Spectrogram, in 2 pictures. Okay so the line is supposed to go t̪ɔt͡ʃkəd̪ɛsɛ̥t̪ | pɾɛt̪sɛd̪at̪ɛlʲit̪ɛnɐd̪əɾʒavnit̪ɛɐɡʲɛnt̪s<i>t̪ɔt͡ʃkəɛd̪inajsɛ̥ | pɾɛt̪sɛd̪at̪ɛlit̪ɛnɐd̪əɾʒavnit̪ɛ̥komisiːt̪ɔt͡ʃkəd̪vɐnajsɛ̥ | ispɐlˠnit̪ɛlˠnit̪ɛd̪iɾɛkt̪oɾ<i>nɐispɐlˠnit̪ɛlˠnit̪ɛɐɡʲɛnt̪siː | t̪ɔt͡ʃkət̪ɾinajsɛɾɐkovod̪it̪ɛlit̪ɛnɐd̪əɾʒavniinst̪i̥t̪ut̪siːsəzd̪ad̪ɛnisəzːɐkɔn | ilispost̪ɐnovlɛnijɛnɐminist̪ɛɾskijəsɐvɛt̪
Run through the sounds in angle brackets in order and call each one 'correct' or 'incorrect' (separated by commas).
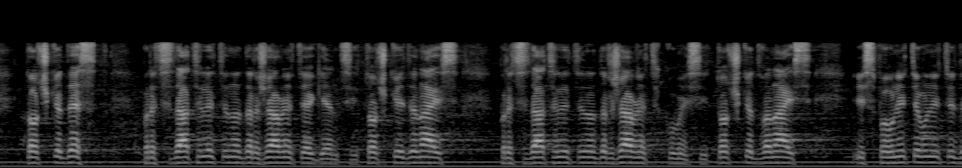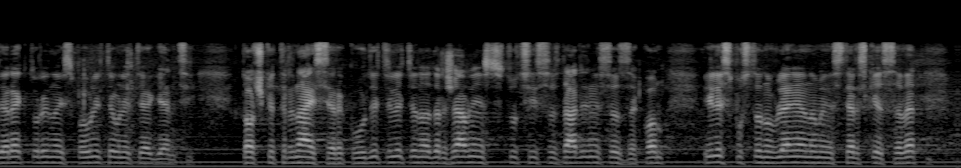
incorrect, correct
